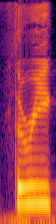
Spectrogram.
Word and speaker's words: three: Three cars. We have three cars. – تلفظ سه یه خود دقت و تمرین میخواد. باید نک زبونی بگید و سریع بچسبونید به ر.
